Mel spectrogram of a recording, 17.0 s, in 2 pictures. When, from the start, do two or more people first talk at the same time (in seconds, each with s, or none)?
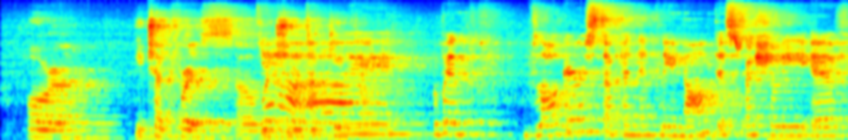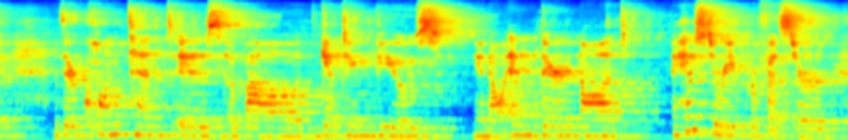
2.6 s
